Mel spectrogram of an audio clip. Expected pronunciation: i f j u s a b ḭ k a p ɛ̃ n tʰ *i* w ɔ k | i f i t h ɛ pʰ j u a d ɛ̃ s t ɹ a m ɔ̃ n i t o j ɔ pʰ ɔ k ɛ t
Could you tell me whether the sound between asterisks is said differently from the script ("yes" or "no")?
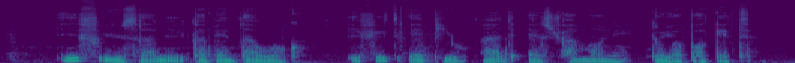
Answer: yes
